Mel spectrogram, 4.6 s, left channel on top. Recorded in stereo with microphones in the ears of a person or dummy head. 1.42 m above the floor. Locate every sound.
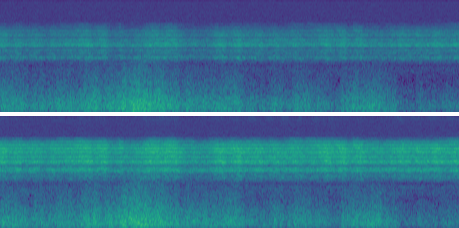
0.0 s an insect: 85° right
